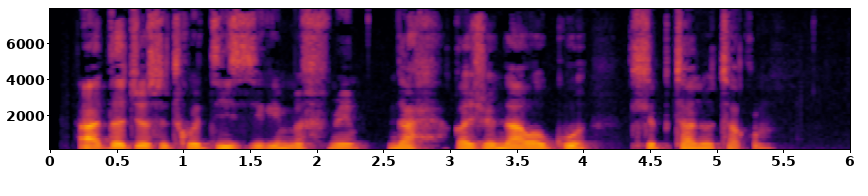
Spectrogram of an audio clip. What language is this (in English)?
Kabardian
